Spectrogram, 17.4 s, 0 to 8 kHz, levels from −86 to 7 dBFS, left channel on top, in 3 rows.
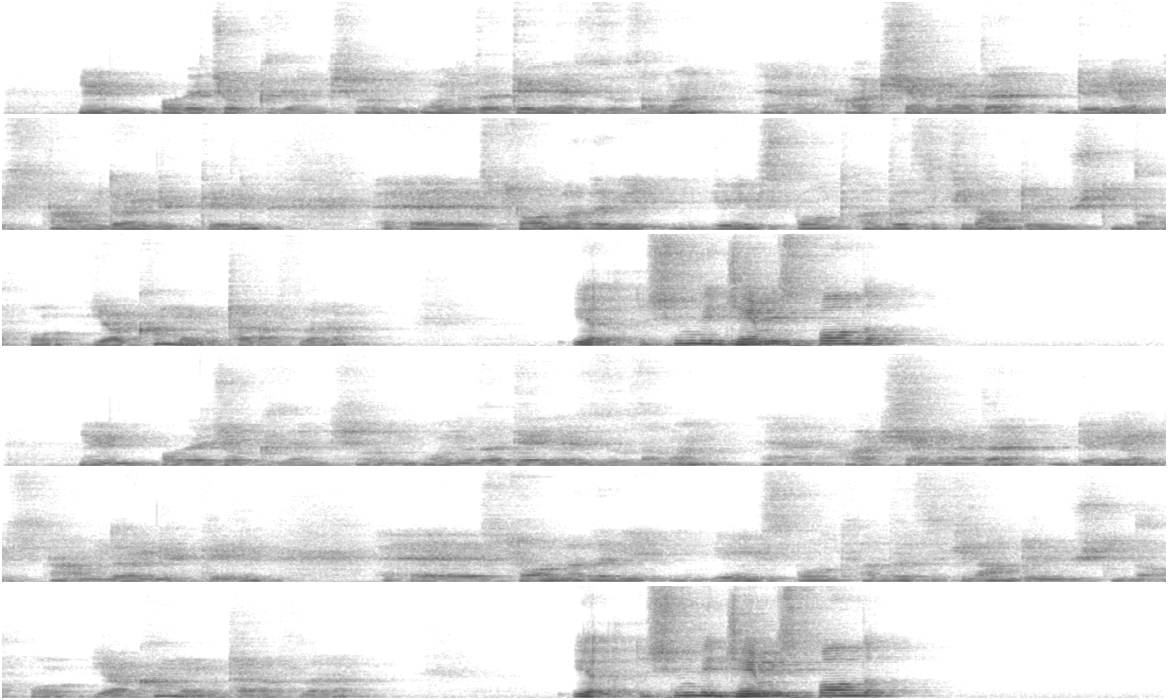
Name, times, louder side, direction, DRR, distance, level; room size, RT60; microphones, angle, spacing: voice 1, 0.4-13.4 13.7-13.9, left 2 dB, 50° left, -1 dB, 0.5 m, -38 dB
voice 2, 14.5-16.0, right 2 dB, 10° right, 2 dB, 0.4 m, -26 dB
4.6 x 3.2 x 2.6 m, 0.65 s
head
